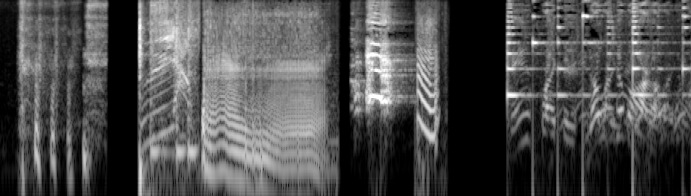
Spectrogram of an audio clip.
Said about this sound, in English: Cock-a-doodle-doo.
